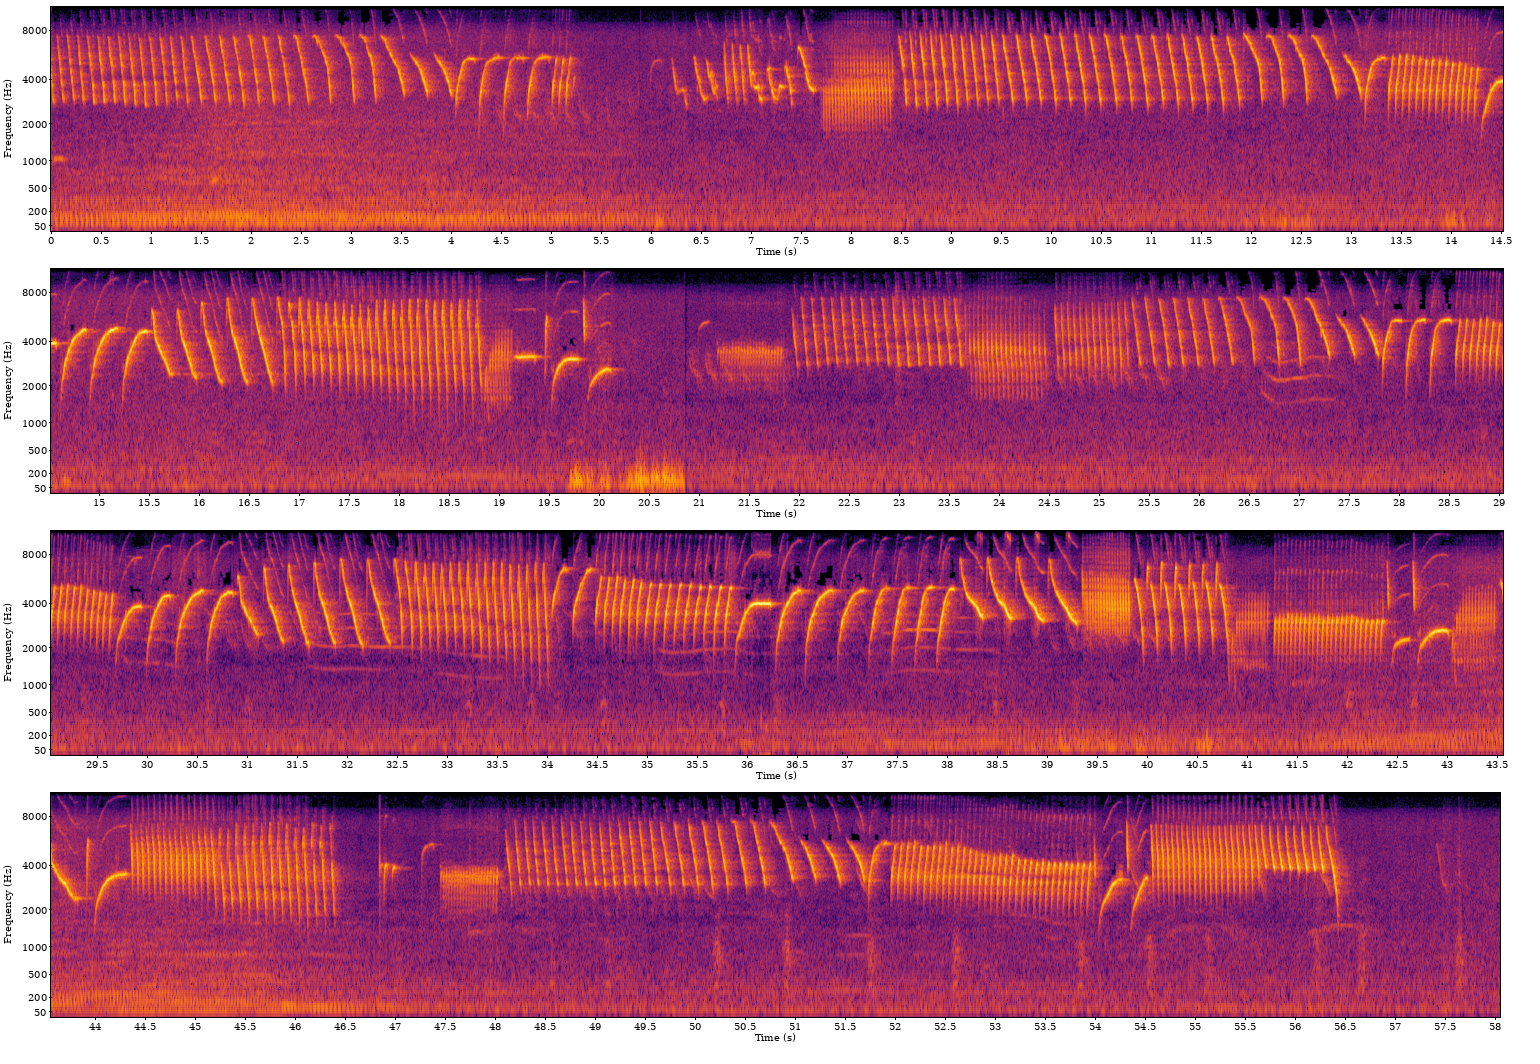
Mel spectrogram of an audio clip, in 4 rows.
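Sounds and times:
canary singing trills: 0.0s - 58.0s.

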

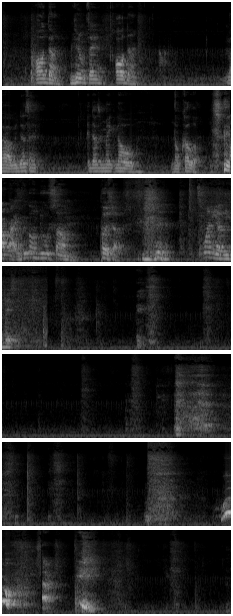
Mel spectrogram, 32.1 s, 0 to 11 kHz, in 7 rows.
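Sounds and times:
man grunting: 27.3s - 29.5s.

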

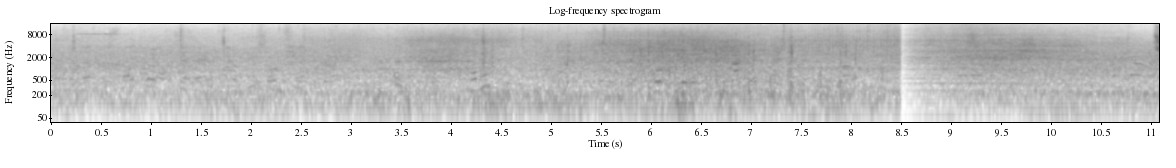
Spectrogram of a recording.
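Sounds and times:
murmuring passers-by: 0.0s - 11.0s
steady traffic noise: 0.0s - 11.0s.

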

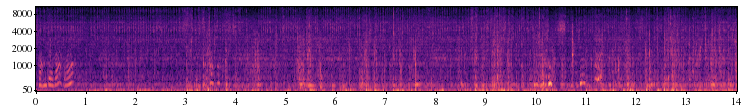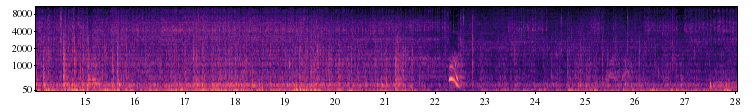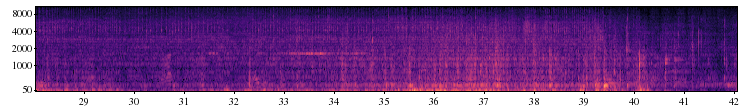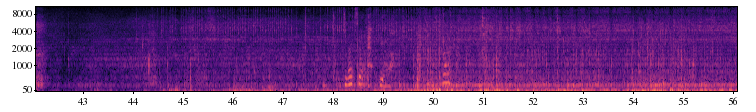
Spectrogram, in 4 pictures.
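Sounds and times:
bike tyres rumbling over rocky dirt: 0.0s - 41.5s, 44.4s - 56.0s
bike knocking and rattling: 0.0s - 42.0s, 43.9s - 56.0s.

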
